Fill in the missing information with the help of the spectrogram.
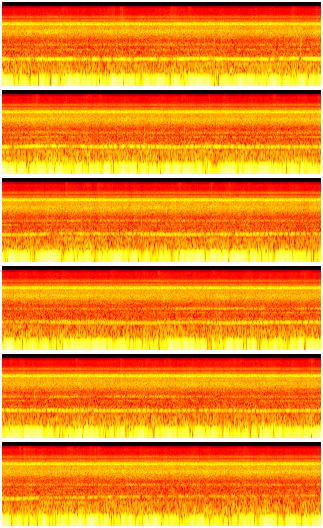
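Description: Snowmobile engine running steadily at cruising speed, heard from the rider's seat, its drone wavering slightly and rising in pitch near the end, with a steady high-pitched whine over it.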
